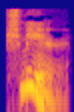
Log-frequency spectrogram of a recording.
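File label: "schmeer", British English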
